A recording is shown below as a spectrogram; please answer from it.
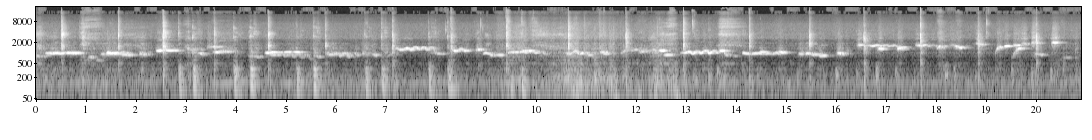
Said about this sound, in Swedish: Jag börjar vissla på samma melodi som du liksom har stått och sjungit.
